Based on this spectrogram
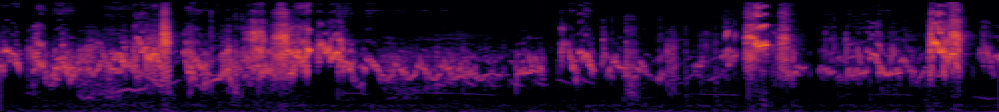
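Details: Chirping parakeet, irregular bursts of high scratchy twitters and short squawks, some louder sharp peaks near the end.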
